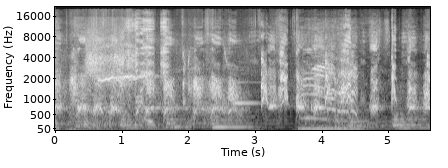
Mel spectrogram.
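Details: Chihuahua barking at other dogs met on a walk, regardless of their size: sharp, high yapping barks in quick bursts, with loud background music throughout.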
